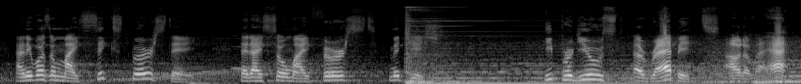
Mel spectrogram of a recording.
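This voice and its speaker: With music in the background, a high-pitched man speaks at a fairly slow pace, leaving long, frequent pauses as his pitch swings very widely. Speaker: stage illusionist. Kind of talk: live stage performance narration.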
